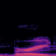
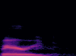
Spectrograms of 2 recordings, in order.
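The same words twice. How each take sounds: First: The first syllable sounds like 'burr'. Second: The first syllable sounds like 'berry'. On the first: The speaker calls it wrong. "I always say buried" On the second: The speaker calls it right. "When I hear buried, I think of pie"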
